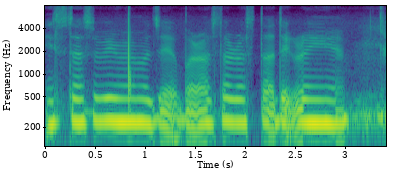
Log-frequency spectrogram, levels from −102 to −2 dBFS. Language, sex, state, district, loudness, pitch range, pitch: Hindi, female, Arunachal Pradesh, Papum Pare, -19 LUFS, 230-240 Hz, 235 Hz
